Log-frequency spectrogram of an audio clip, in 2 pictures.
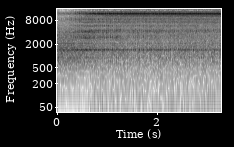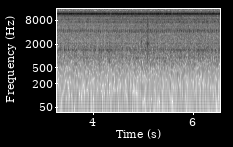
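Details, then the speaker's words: Lathe turning the ball end of a model naval deck cannon barrel. A thin, steady high-pitched squeal rides over the running noise: tool chatter during the cut. Remedy is letting the machine coast to a stop, or jogging or turning it slowly by hand. "Now, if you can hear the squeal, it is chattering, and the best way to take that out is to let the machine coast to a stop."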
